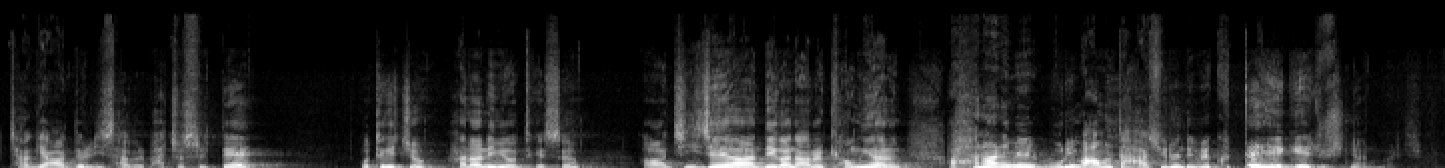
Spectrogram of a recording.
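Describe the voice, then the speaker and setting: Very wide pitch swings mark this man's speech at a moderate pace. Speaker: pastor. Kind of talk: sermon.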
